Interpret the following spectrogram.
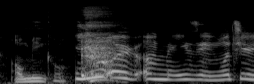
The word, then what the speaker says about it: Omegle: So it's pronounced Omegle. I've been pronouncing it wrong this whole time. Omegle.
